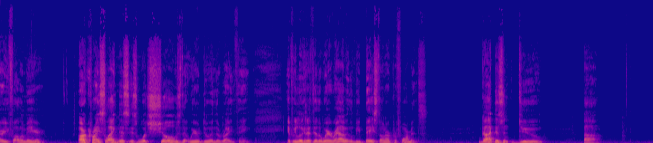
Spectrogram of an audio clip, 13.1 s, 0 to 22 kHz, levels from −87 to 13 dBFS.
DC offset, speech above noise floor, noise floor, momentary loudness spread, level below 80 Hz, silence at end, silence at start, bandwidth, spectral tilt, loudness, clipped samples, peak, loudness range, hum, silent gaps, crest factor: under 0.1%; 37 dB; -72 dBFS; 15 LU; -80 dBFS; 1.1 s; 0 s; over 20 kHz; -4.5 dB/octave; -36 LUFS; under 0.1%; -12 dBFS; 5 LU; none; none; 26 dB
